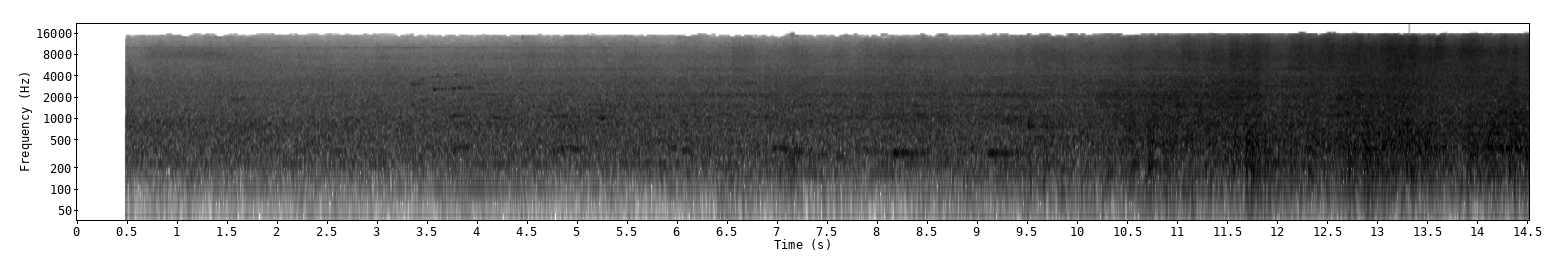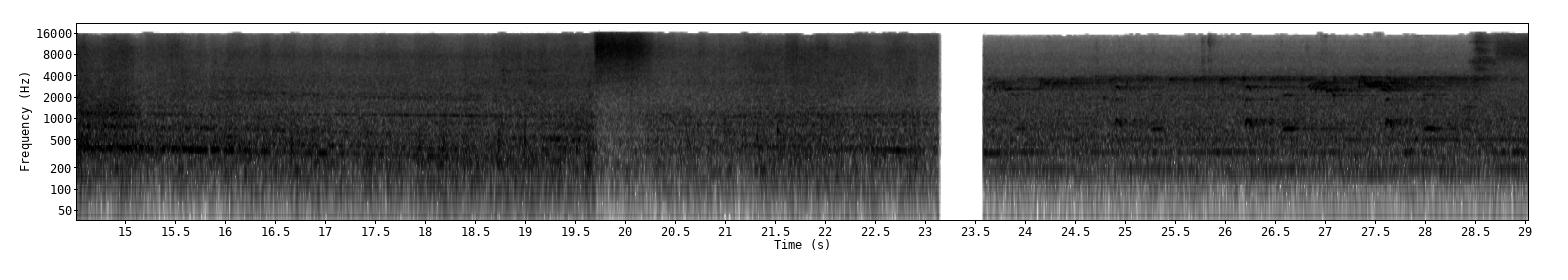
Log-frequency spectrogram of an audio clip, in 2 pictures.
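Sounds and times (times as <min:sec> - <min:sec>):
train wheels on rail: 0:05.8 - 0:23.2, 0:23.9 - 0:29.0
brief high hiss: 0:19.7 - 0:20.4, 0:28.4 - 0:29.0.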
